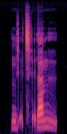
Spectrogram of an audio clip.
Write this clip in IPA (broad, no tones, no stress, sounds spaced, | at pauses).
ŋ ɡ ɛ̰ t͡sʰ ɛ̰ ɾ a m ʉ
